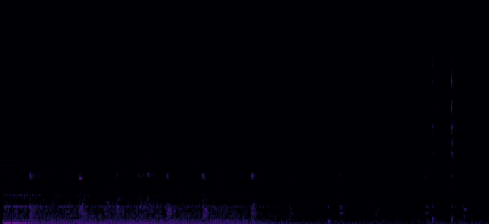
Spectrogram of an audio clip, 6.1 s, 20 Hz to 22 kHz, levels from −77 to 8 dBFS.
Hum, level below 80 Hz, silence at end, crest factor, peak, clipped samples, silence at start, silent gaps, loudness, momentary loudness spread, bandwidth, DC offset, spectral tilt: none; -64 dBFS; 0 s; 22 dB; -38 dBFS; under 0.1%; 0 s; none; -61 LUFS; 10 LU; 16.5 kHz; under 0.1%; -4 dB/octave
